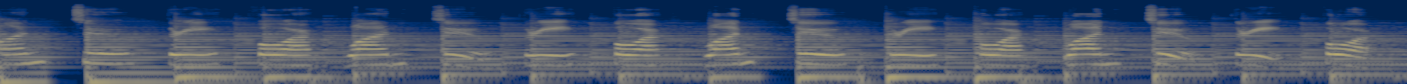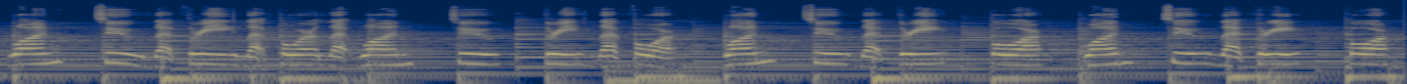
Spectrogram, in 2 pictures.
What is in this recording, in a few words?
Easy Pop Rock spoken; Rhythm Bootcamp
